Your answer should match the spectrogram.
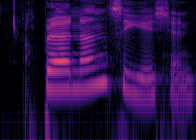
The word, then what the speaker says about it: pronunciation: तो इसका फोनेटिक अलग होता है प्रोनाउंसिएशन, ठीक है, प्रोनाउंसी, इसमें डबल स्ट्रेस आएगा, प्रोनाउंसिएशन, ठीक है।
